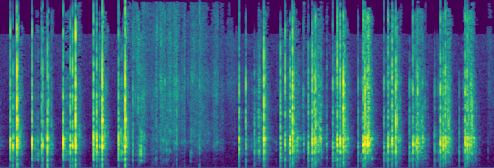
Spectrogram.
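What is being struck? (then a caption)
Small cardboard box. A small, hollow printed cardboard box is held in one hand while fingernails tap and scratch its surfaces. Quick, dry, bright taps come in irregular bursts, with a softer stretch of papery scratching in the middle. Each tap dies away almost instantly.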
